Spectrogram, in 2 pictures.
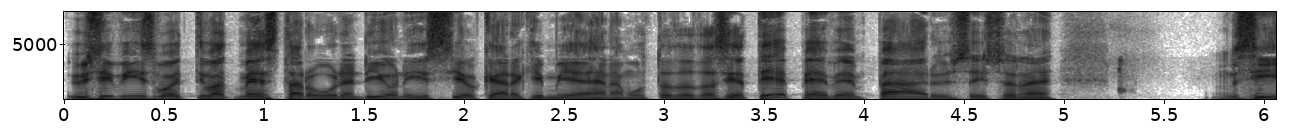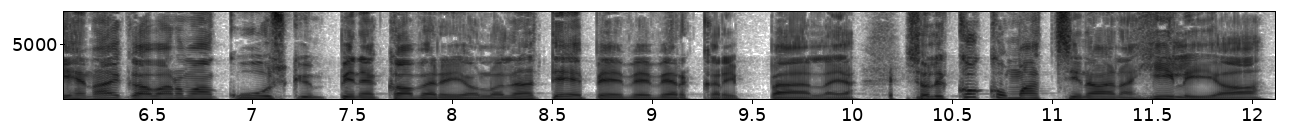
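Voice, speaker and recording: Lively man hosting a podcast. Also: on the high side, creaky, dry recording, studio quality. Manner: lively storyteller, laughs easily. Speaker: podcast host. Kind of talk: casual chat.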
